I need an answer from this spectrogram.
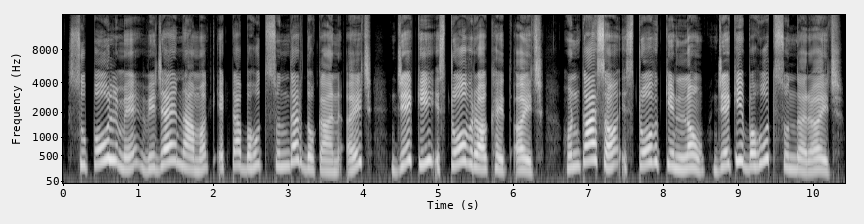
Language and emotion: Maithili, neutral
